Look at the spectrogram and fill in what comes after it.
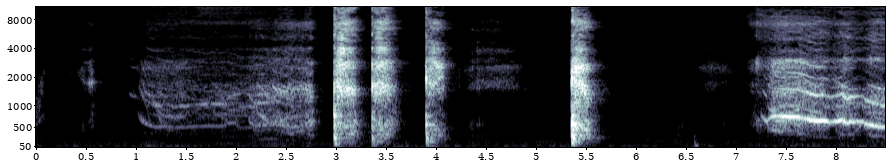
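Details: A breathy exhalation, then four harsh coughs and throat clearing, ending in a long noisy out-breath, from a woman smoking her first cigarette on waking and feeling obstructed; smoker's morning cough.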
